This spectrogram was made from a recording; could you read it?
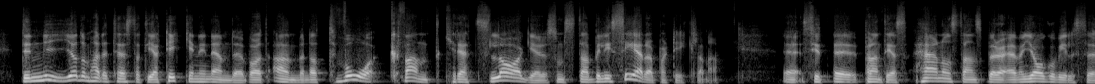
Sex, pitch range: male, 110-145 Hz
